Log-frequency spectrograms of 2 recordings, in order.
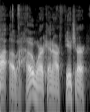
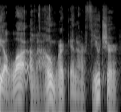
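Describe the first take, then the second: First: It is said in a plain, ordinary voice. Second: It is said in an eerie, spooky voice. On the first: The speaker calls it wrong. "I didn't make my voice very eerie or spooky" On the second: The speaker calls it right. "Let me try that again"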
